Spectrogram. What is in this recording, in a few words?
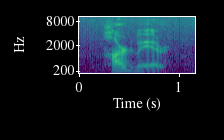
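"hardware", English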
